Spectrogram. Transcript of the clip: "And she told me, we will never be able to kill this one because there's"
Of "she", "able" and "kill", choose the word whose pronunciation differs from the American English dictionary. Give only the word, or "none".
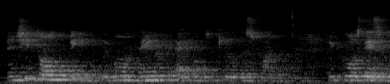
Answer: none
